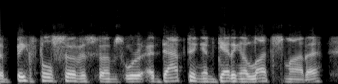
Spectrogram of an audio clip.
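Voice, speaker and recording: With a slight Zimbabwean accent, a man talks at a fairly quick pace. His pitch varies in an ordinary way. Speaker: financial firm founder and CEO. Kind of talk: podcast interview.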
